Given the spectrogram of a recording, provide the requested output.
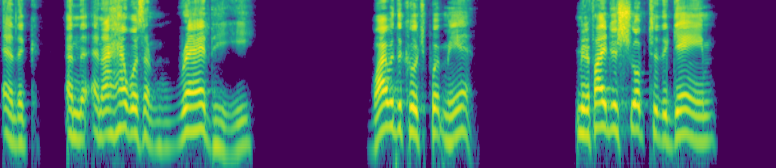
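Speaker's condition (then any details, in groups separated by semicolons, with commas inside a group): No condition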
